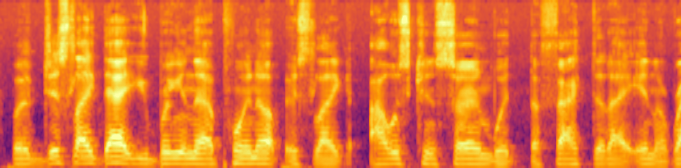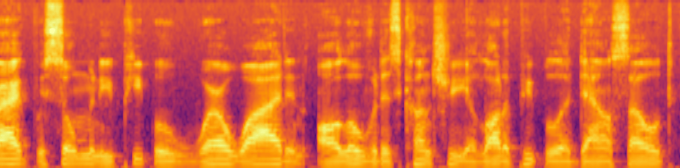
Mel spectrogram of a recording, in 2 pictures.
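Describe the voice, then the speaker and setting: A man's voice: lowish voice, steady tone, normal speed, few pauses, dark tone. A man with a Boston accent, a podcast host talking casually in street slang with an emphatic, rambling flow. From Boston area, Massachusetts.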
